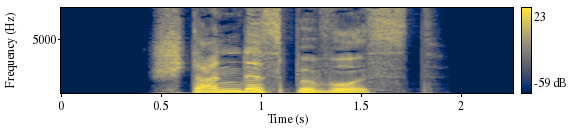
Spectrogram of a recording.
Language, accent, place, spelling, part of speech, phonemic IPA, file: German, Germany, Berlin, standesbewusst, adjective, /ˈʃtandəsbəˌvʊst/, De-standesbewusst.ogg
- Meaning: in accordance with social status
